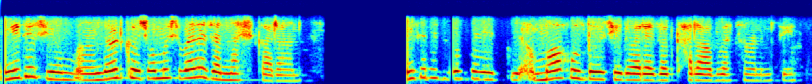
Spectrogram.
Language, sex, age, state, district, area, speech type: Kashmiri, female, 18-30, Jammu and Kashmir, Bandipora, rural, conversation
